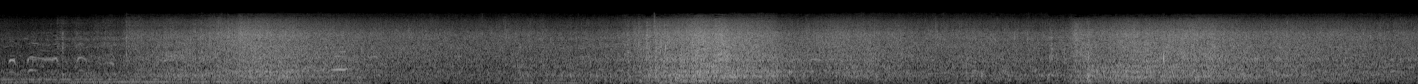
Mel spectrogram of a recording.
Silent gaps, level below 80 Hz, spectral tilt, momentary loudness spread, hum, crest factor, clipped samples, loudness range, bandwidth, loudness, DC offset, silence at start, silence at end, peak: none; -52 dBFS; -1 dB/octave; 9 LU; none; 18 dB; under 0.1%; 5 LU; 13 kHz; -26 LUFS; under 0.1%; 0 s; 0 s; -10 dBFS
